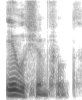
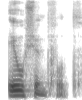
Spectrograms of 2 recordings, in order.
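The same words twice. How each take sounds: First: The name is said with three syllables. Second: The same.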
